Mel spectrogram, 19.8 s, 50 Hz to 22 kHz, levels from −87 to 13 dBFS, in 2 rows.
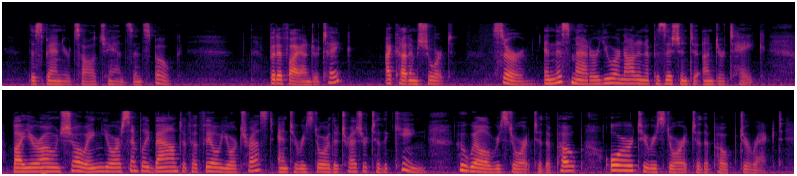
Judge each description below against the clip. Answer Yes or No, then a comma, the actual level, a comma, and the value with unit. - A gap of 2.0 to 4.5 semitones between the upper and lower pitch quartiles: Yes, average, 3.9 semitones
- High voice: No, medium, 175 Hz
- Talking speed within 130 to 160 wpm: No, average, 190 wpm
